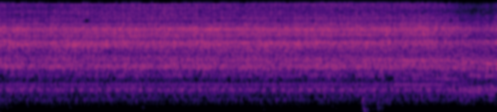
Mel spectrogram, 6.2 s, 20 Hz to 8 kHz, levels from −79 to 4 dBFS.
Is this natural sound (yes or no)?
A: yes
